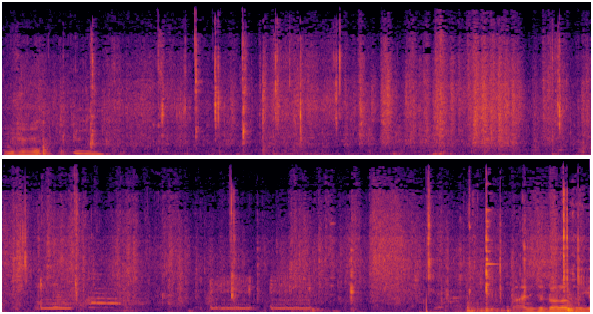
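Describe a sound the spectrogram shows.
A spoon scrapes and clinks on a plate.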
